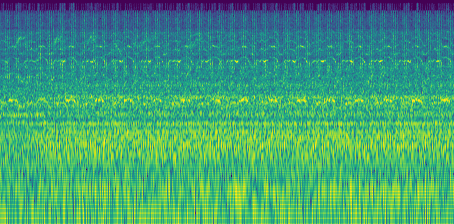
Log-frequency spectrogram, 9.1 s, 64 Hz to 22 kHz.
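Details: 2011 Vauxhall Corsa SXi petrol engine running: a steady high whine of fairly constant pitch rides over the engine. Engine whine, cause unknown and asked about by the owner.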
